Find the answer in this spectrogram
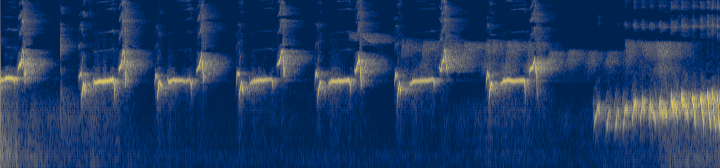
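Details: White-rumped shama song with full mimicry fill, used to prompt other birds to sing: a bright two-part phrase, a level note then a quick upward flick, repeated about nine times, ending in a lower buzzy rattling trill.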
